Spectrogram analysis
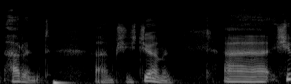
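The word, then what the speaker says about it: Arendt: Her name, by the way, is is spelled A R N D T. Arent.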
